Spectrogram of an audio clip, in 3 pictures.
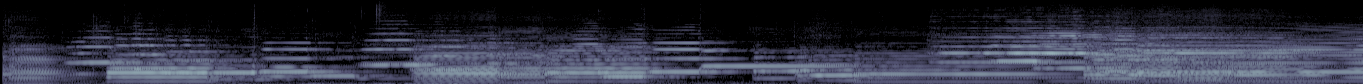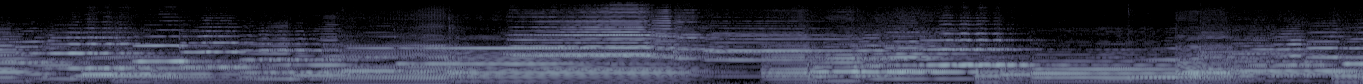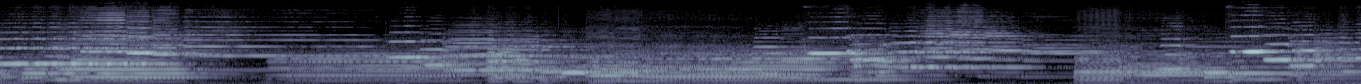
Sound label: octet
